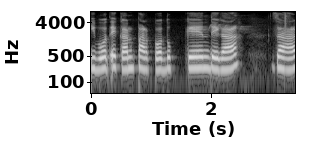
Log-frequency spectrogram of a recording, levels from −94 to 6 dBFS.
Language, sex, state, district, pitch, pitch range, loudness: Chakma, female, Tripura, Unakoti, 235 Hz, 220-240 Hz, -14 LUFS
